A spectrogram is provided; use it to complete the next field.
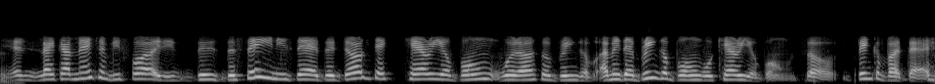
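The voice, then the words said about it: Charming Nigerian accent. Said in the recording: “you have a charming accent ... Nigeria. I came from Nigeria.”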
